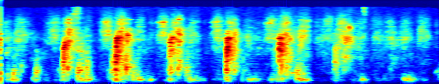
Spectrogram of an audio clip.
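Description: A dog barking in a run of short barks, about two a second.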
